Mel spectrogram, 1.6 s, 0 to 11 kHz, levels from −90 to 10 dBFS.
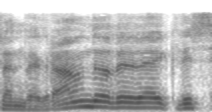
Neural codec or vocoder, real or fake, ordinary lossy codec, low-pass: codec, 16 kHz, 2 kbps, FunCodec, trained on LibriTTS, 25 frames a second; fake; AAC, 32 kbps; 7.2 kHz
